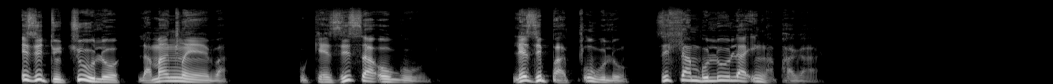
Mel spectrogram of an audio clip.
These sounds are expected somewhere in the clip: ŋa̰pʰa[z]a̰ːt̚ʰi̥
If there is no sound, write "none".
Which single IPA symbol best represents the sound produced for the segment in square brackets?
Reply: ɣ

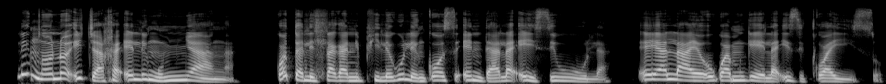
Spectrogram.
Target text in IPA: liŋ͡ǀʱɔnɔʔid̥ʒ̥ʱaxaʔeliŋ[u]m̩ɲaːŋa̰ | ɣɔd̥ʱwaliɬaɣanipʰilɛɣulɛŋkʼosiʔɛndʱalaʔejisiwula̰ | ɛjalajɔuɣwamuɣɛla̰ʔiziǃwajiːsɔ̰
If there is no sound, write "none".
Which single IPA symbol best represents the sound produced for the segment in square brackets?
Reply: u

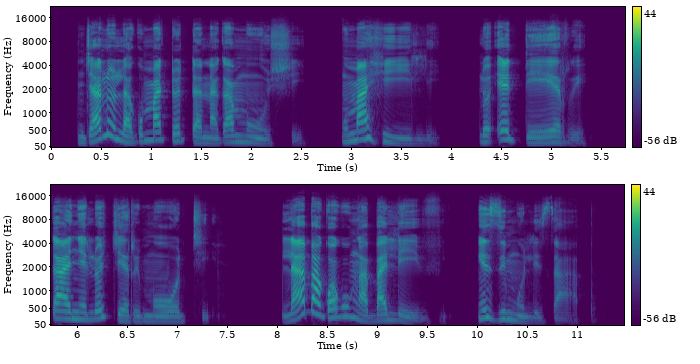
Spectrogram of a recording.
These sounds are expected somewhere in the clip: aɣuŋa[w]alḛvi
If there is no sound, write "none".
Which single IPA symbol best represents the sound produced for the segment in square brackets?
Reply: β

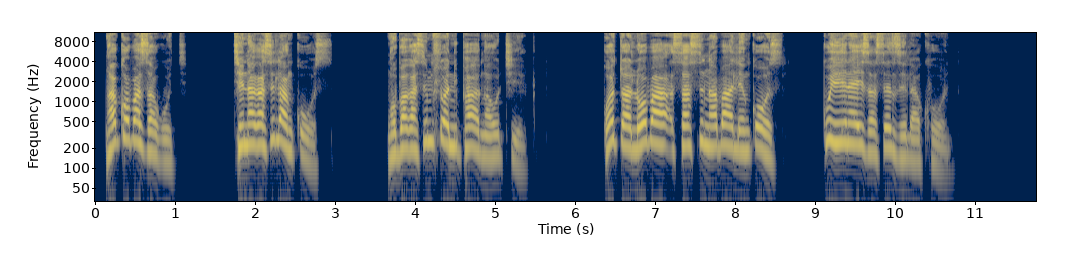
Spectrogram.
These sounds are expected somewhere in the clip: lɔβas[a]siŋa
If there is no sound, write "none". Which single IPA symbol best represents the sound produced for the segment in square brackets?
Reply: a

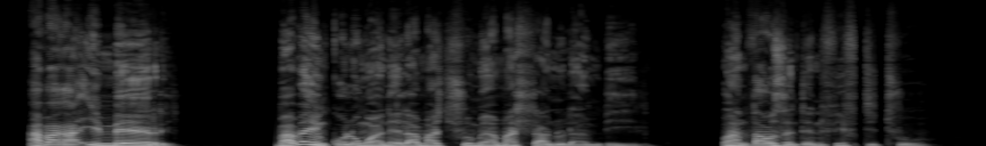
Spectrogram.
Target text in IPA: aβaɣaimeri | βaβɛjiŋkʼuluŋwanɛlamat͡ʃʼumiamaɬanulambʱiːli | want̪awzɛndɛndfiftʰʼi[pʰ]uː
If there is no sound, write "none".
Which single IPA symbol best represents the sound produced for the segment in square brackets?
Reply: tʰ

